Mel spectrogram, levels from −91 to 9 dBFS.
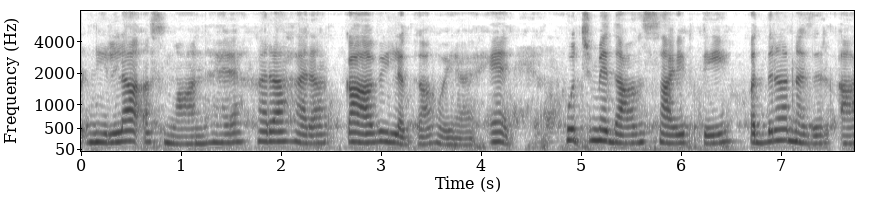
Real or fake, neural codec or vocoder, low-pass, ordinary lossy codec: fake; codec, 16 kHz, 4.8 kbps, FACodec; none; none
